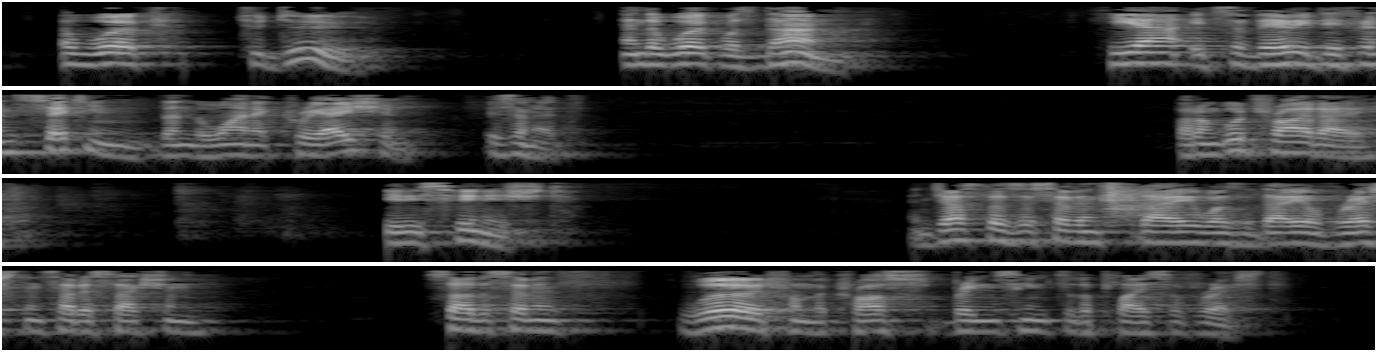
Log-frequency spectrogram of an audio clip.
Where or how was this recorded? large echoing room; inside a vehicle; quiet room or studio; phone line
large echoing room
